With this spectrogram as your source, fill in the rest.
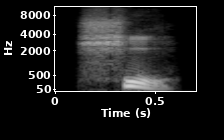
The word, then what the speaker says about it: xi: with the spleen and XI pronounced like she which connects the whole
